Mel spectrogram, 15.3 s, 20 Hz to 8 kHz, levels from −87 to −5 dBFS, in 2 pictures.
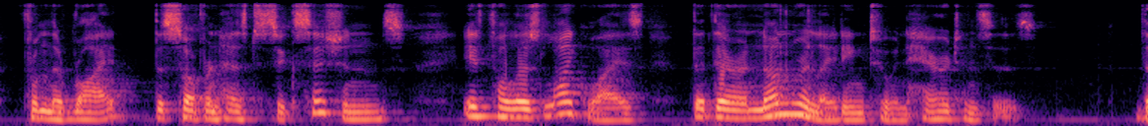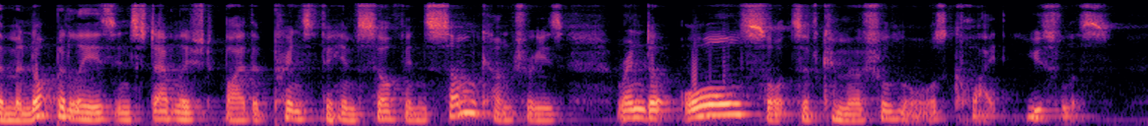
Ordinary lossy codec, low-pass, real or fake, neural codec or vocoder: AAC, 48 kbps; 7.2 kHz; real; none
